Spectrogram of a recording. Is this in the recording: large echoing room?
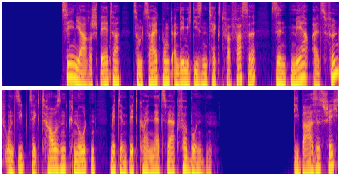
no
